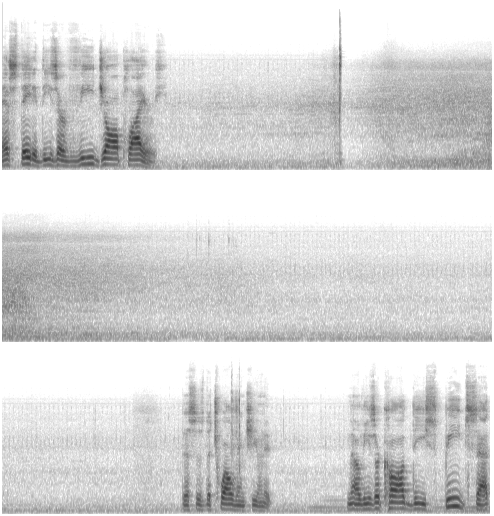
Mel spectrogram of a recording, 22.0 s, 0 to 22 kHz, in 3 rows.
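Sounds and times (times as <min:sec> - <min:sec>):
broad rushing noise: 0:02.6 - 0:12.6
sharp click: 0:05.0 - 0:05.2
low background noise: 0:08.8 - 0:22.0.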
